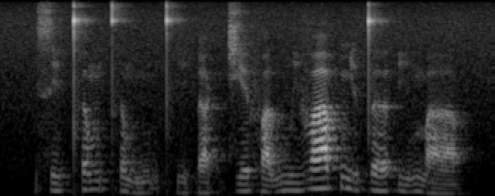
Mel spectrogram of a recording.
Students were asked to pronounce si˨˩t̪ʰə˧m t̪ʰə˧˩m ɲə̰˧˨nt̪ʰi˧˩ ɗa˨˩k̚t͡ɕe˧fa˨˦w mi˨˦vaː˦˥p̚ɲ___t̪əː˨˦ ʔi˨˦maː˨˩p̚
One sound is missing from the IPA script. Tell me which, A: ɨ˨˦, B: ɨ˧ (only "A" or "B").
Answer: A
